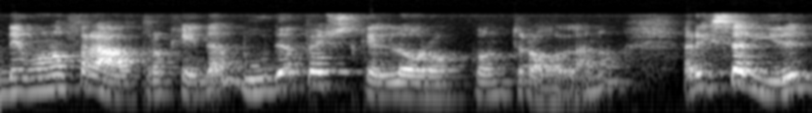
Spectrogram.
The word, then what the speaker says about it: Budapest: Attenzione, si legge Budapest.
